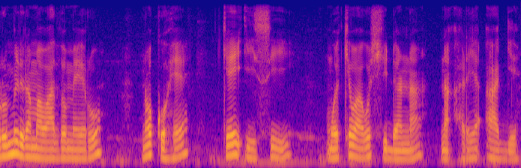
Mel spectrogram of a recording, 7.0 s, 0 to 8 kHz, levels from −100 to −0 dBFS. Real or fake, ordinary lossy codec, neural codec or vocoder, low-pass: real; none; none; 7.2 kHz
